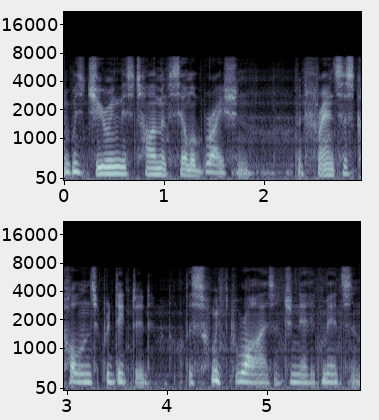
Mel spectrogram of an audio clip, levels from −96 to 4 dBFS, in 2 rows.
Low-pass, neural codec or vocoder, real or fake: 7.2 kHz; autoencoder, 22.05 kHz, a latent of 192 numbers a frame, VITS, trained on many speakers; fake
